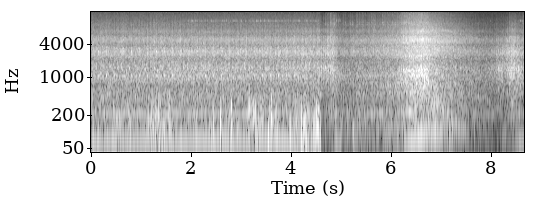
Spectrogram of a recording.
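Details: Diesel truck cold start (engine uncertain, either the International DT466 or the F350 6.9 IDI): even idle clatter about 220 beats a minute, then a brief rev, settling without misses or knocks; normal cold start and idle.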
